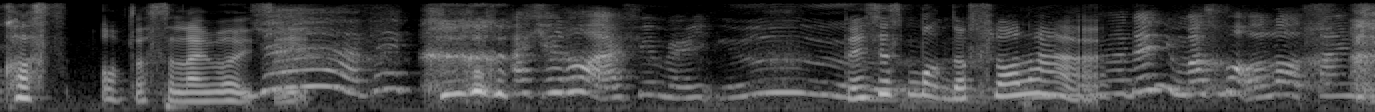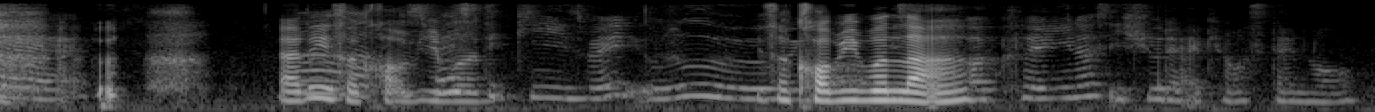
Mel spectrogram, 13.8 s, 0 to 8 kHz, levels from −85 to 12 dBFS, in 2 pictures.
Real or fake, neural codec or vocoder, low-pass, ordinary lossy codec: real; none; 7.2 kHz; none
